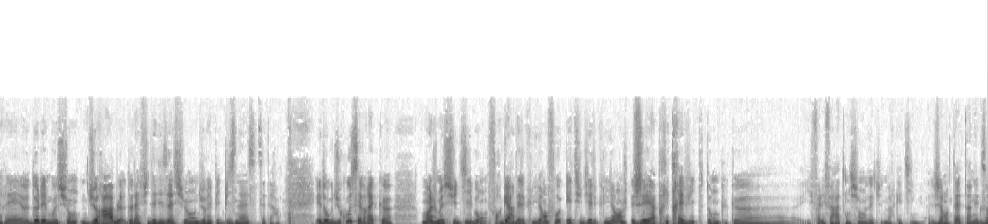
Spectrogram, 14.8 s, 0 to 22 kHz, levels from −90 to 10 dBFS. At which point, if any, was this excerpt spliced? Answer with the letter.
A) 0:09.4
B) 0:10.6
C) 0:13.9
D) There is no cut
A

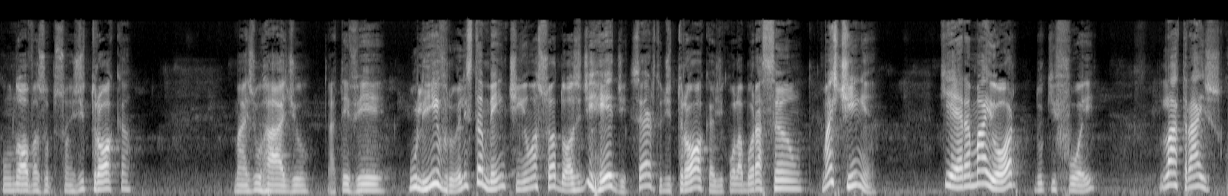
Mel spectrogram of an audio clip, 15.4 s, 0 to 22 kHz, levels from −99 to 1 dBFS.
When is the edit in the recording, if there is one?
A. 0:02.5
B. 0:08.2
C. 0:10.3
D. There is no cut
C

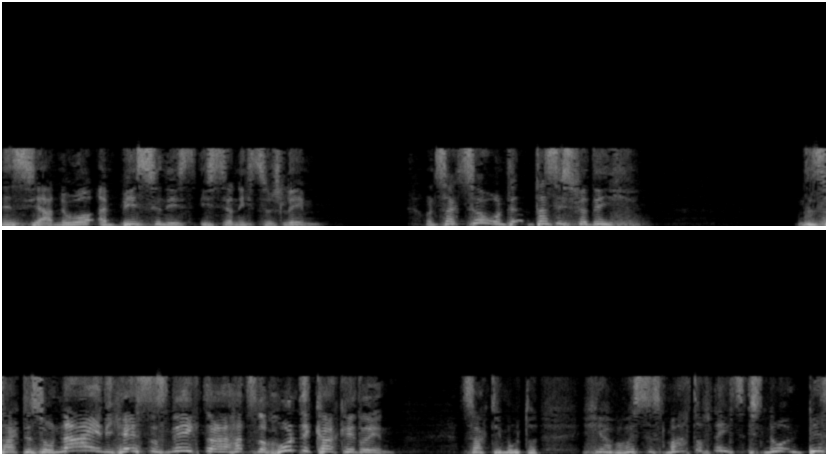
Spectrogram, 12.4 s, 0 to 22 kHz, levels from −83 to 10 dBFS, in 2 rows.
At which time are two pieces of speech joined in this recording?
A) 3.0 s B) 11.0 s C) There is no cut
A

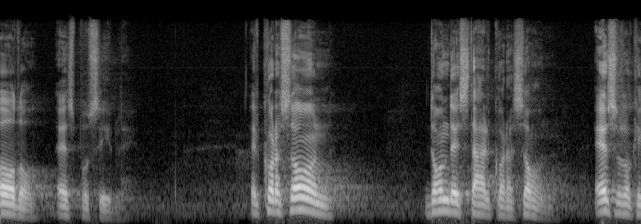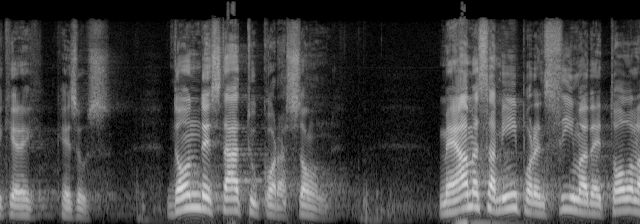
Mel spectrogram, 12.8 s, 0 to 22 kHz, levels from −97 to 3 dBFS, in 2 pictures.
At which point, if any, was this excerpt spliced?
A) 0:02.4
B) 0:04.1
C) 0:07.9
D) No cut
A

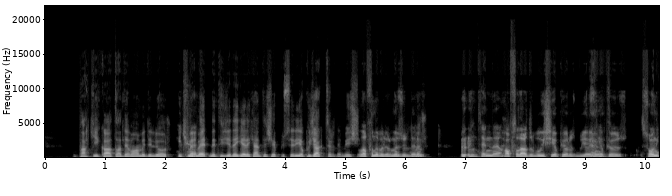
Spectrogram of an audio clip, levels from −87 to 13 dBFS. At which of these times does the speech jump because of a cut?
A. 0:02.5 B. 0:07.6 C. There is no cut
C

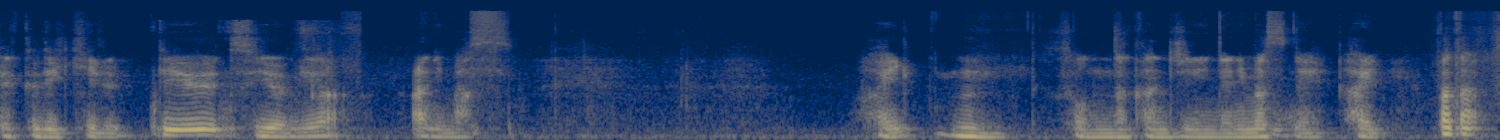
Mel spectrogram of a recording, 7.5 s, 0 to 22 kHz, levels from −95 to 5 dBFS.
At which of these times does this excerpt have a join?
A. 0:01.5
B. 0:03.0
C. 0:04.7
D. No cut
D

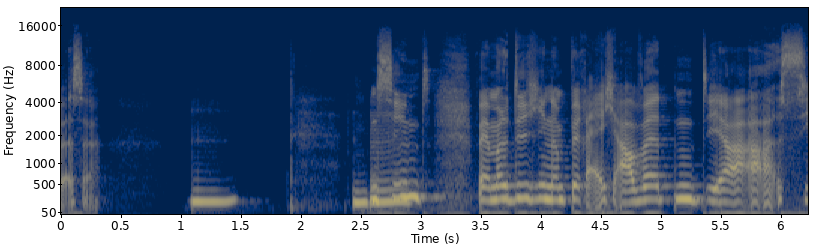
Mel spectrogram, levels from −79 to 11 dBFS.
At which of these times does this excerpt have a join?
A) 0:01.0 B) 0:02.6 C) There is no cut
B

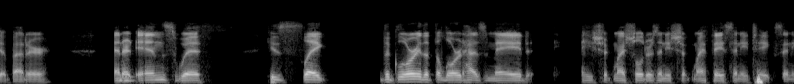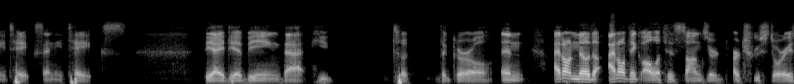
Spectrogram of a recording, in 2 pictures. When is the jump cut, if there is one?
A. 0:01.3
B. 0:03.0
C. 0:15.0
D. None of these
D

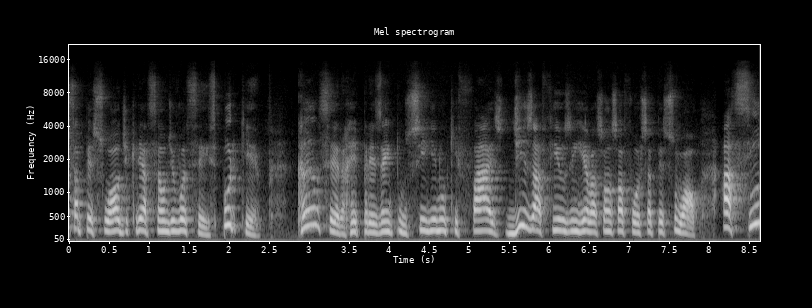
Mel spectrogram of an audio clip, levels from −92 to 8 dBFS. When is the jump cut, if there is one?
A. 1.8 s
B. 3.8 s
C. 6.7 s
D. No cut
D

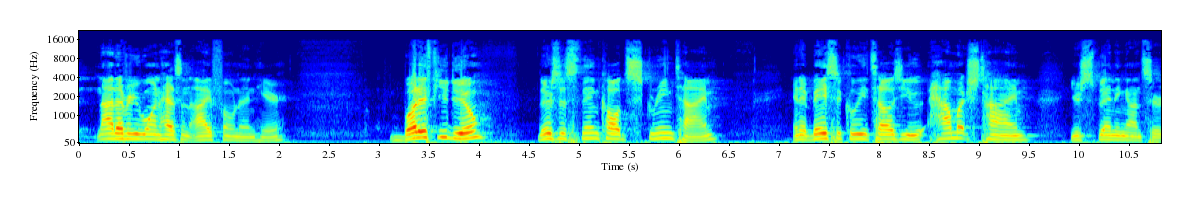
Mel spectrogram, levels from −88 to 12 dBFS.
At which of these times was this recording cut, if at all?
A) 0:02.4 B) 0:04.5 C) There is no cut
C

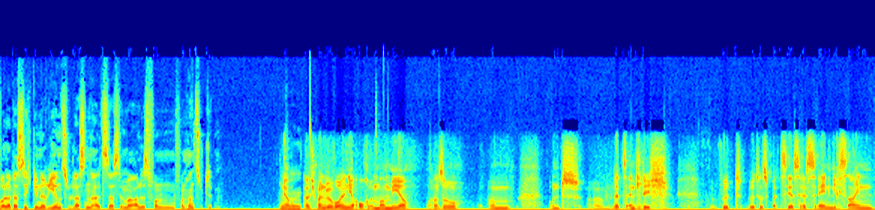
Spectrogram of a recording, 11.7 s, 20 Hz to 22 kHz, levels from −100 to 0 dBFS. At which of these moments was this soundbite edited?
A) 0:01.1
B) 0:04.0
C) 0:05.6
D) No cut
B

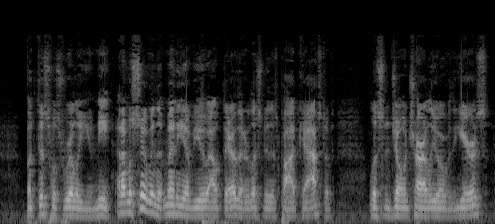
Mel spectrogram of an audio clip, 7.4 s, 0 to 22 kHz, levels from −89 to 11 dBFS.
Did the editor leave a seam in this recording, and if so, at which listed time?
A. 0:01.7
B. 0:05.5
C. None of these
A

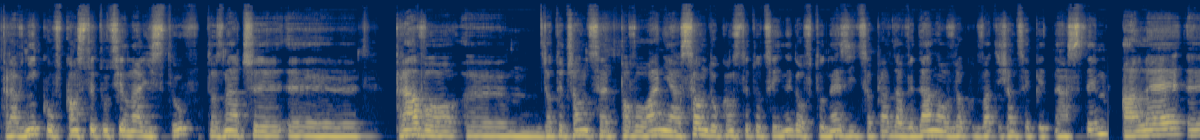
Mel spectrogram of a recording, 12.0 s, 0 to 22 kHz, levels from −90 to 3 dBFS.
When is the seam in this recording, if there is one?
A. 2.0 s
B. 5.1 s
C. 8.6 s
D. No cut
A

